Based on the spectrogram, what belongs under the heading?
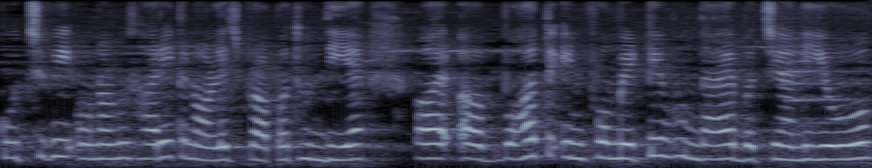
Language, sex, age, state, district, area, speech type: Punjabi, female, 18-30, Punjab, Tarn Taran, urban, spontaneous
